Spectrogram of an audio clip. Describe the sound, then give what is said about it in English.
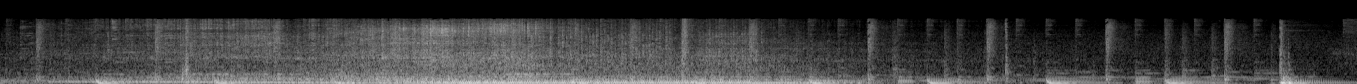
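A car with a rough, worn exhaust drives into the yard of a car repair garage, its low engine drone swelling, then settles into an uneven, sputtering idle with occasional clunks and knocks. “As soon as Philip drives into the yard of the garage, the mechanic also notices that a new exhaust is fällig”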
